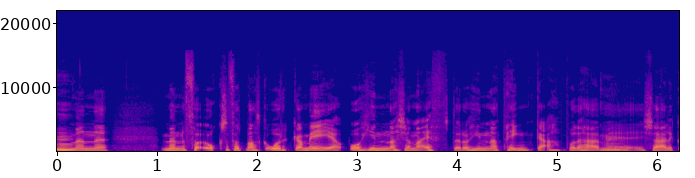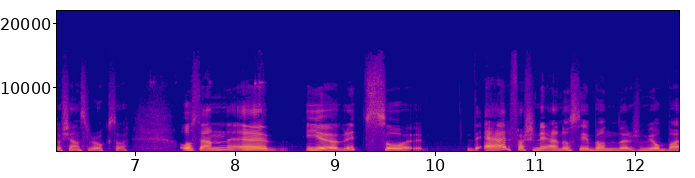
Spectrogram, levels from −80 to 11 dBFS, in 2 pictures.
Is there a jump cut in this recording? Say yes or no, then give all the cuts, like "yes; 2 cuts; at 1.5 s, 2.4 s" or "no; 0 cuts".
no; 0 cuts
